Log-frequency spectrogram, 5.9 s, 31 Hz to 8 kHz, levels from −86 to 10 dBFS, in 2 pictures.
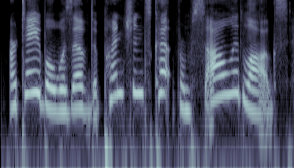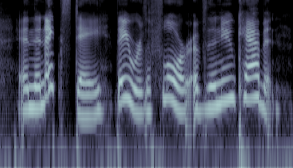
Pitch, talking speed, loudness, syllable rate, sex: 265 Hz, 225 wpm, -20 LUFS, 5.1 syllables/s, female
